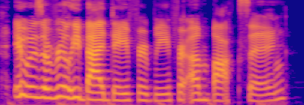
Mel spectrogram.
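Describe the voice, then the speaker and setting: A woman with a fairly high pitch speaks at a fairly slow pace in a Canadian accent, with ordinary pitch variation. The sound is dry and close with no echo, and music plays in the background. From Canada. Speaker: toy collector YouTuber. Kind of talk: livestream unboxing chat. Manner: casual, chatty.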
